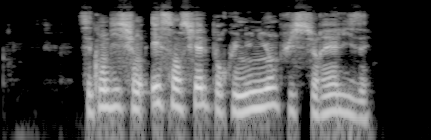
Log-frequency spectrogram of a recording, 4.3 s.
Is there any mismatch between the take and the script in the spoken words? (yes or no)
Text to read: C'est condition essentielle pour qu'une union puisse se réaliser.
no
